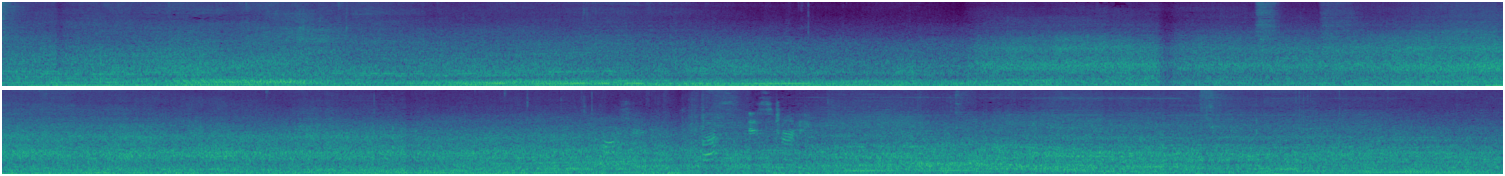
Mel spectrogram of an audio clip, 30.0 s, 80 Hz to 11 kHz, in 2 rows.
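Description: Street traffic with a New Flyer E40LFR electric trackless trolley moving along the avenue among passing cars, their engines humming, with voices nearby.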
